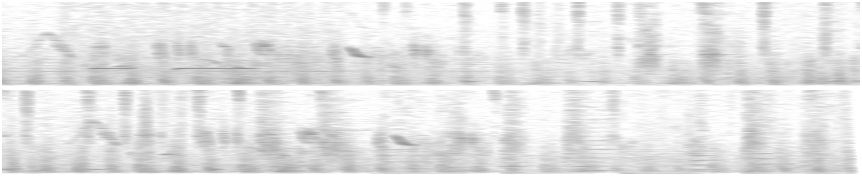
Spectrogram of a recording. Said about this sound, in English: What kind of train would give them comfort? Ah, here it comes now.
